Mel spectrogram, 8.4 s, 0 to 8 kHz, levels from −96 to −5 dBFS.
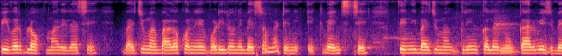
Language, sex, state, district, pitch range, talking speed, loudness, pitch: Gujarati, female, Gujarat, Valsad, 160-175 Hz, 135 wpm, -17 LUFS, 165 Hz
